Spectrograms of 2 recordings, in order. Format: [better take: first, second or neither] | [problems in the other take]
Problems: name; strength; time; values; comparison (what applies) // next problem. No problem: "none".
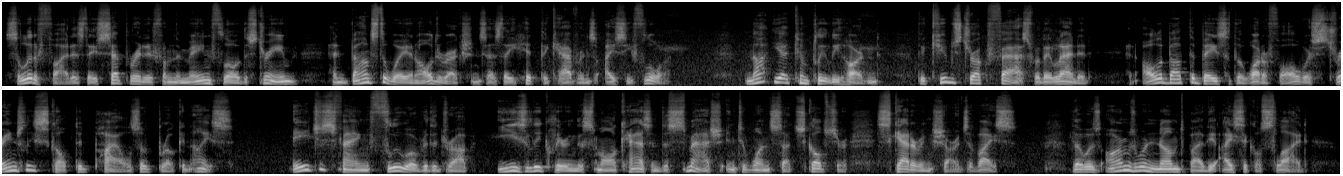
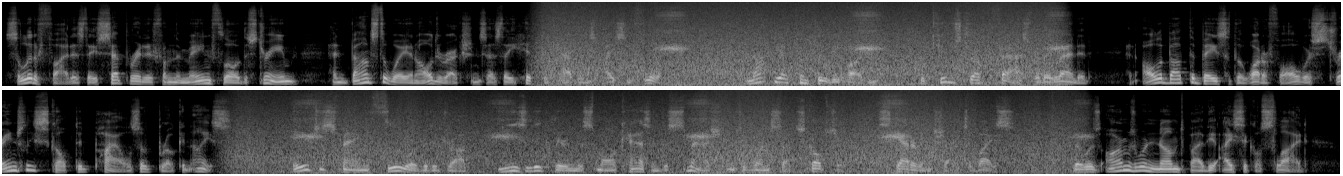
first | hiss; loud; from 5.5 to 11 s and from 16 to 24 s; 1 dB below the speech; faint in the first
